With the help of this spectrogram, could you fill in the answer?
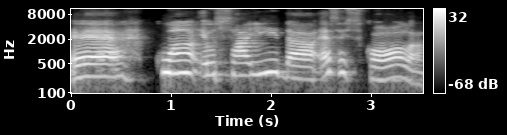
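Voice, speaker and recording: A woman is speaking. She has a German accent. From Brazil, German-speaking family. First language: German (speaking Portuguese). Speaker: professor. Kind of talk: interview testimony. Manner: halting.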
